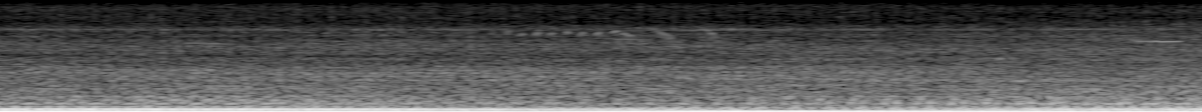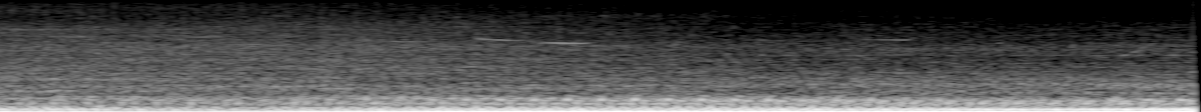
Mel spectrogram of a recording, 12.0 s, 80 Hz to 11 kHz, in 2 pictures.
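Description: The supercharged 4.6-litre V8 of a 2008 Ford Mustang Roush 427R idling steadily, a low even rumble with no revs. It grows a little louder in the last few seconds as the tailpipes come close.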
